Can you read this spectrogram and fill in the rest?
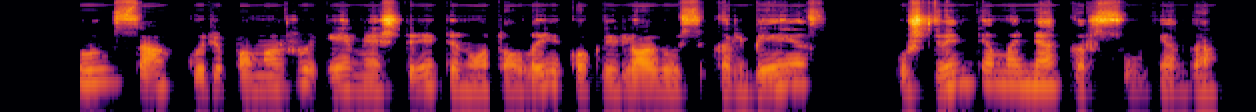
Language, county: Lithuanian, Alytus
